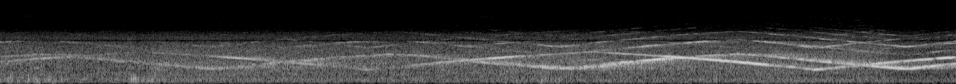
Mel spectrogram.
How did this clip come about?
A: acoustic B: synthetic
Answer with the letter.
B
